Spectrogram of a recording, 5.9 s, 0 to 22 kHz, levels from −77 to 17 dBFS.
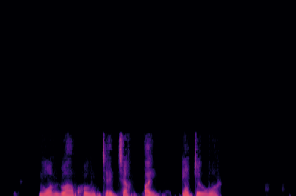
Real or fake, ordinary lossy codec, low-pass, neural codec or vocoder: fake; MP3, 32 kbps; 7.2 kHz; codec, 16 kHz, 0.5 kbps, FreqCodec, larger model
